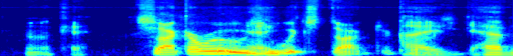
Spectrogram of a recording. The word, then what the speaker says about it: Socceroos: doctor curse s-o-c-c-e-r-o-o-s how do you say that socceroos okay sockaroos and which doctor i have no tolerance for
